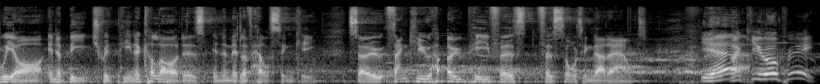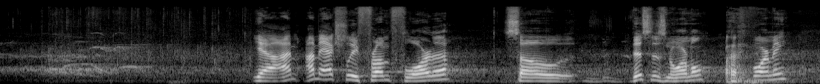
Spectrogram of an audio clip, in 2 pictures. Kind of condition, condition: setting, busy venue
